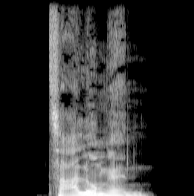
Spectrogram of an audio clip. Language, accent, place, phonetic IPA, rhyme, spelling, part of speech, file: German, Germany, Berlin, [ˈt͡saːlʊŋən], -aːlʊŋən, Zahlungen, noun, De-Zahlungen.ogg
- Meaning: plural of Zahlung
